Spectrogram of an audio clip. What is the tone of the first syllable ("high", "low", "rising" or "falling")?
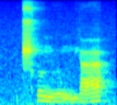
falling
